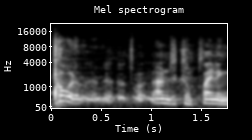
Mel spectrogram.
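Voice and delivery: ordinary talk

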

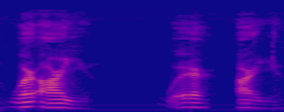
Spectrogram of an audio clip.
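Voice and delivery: soft, sorrowful calling out; pleading call. Retold or imitated. God gently calling hiding Adam, soft pleading. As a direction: coax him out of hiding with sorrow, not anger. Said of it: "I think it was a pleading voice".

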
